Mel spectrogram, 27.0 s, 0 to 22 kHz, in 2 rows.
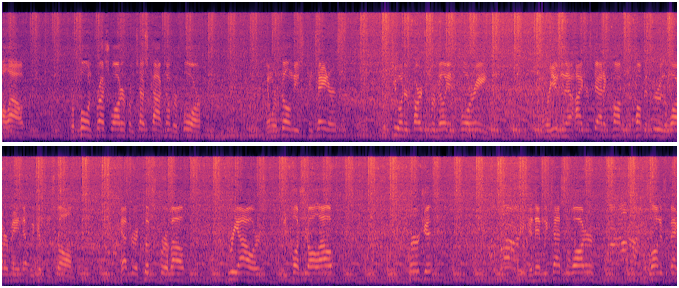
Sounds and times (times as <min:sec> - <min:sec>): Speech: 0:00.0 - 0:00.4, 0:01.4 - 0:04.0, 0:05.3 - 0:06.7, 0:07.6 - 0:09.7, 0:10.8 - 0:15.0, 0:15.9 - 0:17.2, 0:18.0 - 0:20.2, 0:21.6 - 0:22.1, 0:23.3 - 0:27.0.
